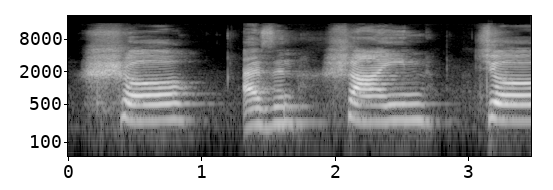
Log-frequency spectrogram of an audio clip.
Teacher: हमारे टंग का ब्लेड और फ्रंट पोर्शन मूव करता है towards the teeth ridge and hard palate. तो टीथ रिज और हार्ड पैलेट पैसिव आर्टिकुलेटर हैं और टंग एक्टिव आर्टिकुलेटर है। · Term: पैलेटो एल्वियोलर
